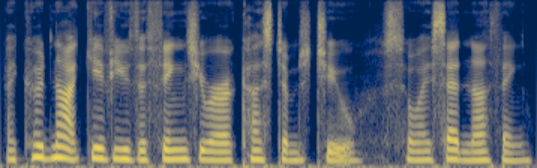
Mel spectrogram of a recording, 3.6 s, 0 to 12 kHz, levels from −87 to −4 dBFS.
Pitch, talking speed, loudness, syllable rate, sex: 180 Hz, 250 wpm, -18 LUFS, 5.9 syllables/s, female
